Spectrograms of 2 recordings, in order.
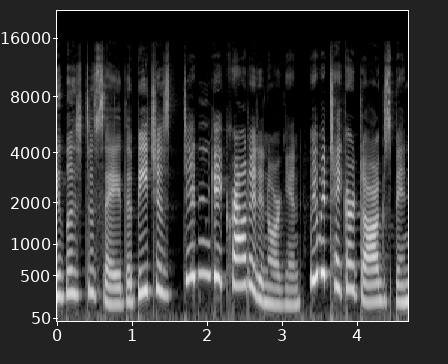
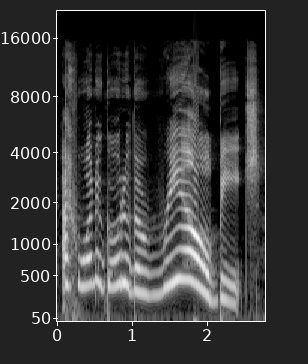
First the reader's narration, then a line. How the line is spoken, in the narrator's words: shivering and cried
